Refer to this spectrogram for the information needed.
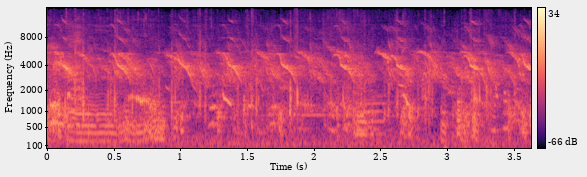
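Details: Home-reared rural chickens eating on a farm, with dense overlapping high descending chick peeps, soft clucks and pecking clicks throughout.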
